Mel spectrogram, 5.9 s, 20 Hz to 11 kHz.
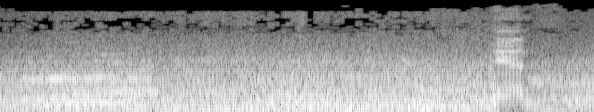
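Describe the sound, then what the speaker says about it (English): A Ford Mustang Roush 427R Trak Pak on a race track roars loudly and steadily throughout, its V8 engine droning with shifting harmonics and a brief rising whine near the end, with a voice talking over it. "they win a prize with the sound this car makes."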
